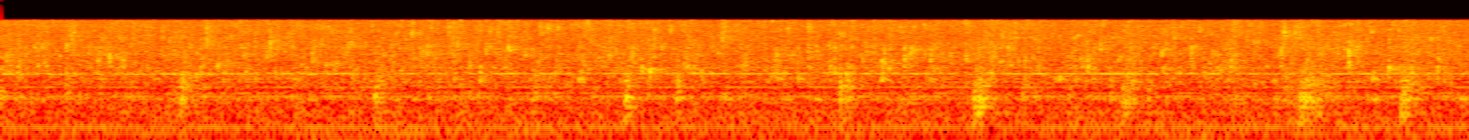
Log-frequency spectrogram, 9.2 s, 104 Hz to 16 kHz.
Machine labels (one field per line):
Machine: pump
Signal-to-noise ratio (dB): 0 dB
